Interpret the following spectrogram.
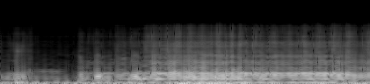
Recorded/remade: remade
